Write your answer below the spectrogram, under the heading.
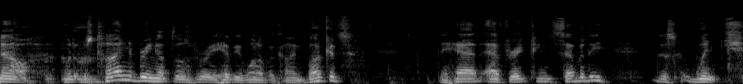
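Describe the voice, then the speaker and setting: Speaking with an American accent, a man sounds somewhat breathy and leaves long, frequent pauses. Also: medium pitch for a man, lively intonation, moderate pace. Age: 80s+. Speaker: mine tour guide. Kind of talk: guided tour talk. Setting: inside a mine with tour group. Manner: animated.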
